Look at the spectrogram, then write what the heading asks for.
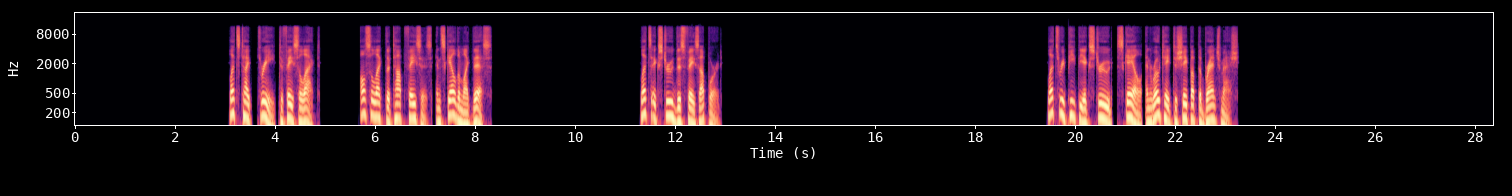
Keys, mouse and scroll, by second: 2.0 3, 2.3 click, 2.9 shift+click, 3.6 shift+click, 4.5 shift+click, 5.0 shift+click, 5.5 shift+click, 6.2 s, 9.8 3, 10.1 click, 11.7 g, 14.0 ctrl+z, 14.8 e, 16.8 s, 17.8 e, 18.9 s, 20.6 KP_1, 22.7 middle click, 25.4 KP_1, 25.9-26.3 scroll down 2, 26.4 shift+middle click, 27.3 e, 27.9 g.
